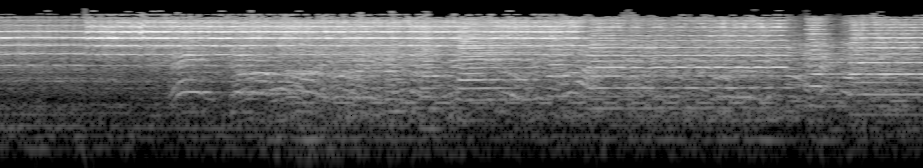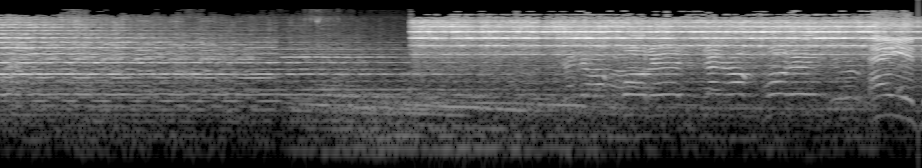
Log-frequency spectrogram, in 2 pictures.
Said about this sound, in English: Quartermaster, sound general quarters.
